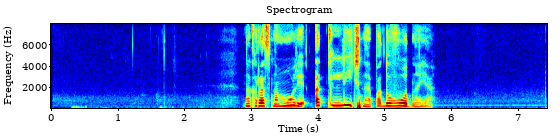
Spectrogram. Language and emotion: Russian, positive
